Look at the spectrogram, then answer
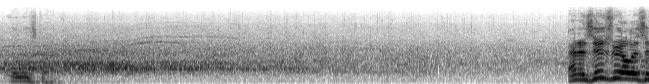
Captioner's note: applause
